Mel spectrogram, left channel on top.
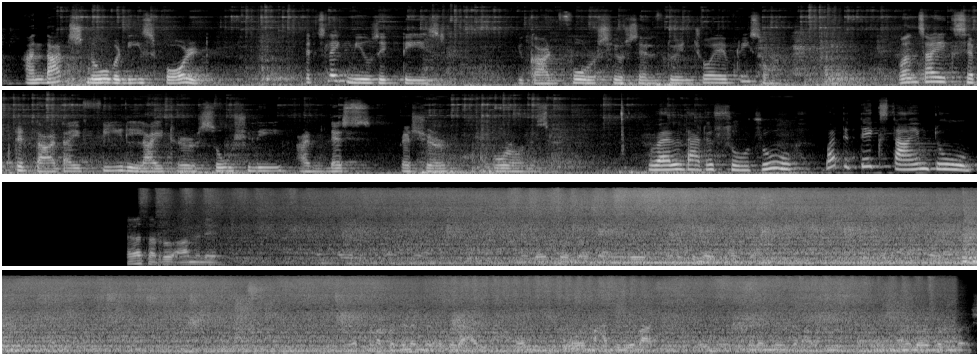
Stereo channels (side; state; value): both; different; correlation 0.00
